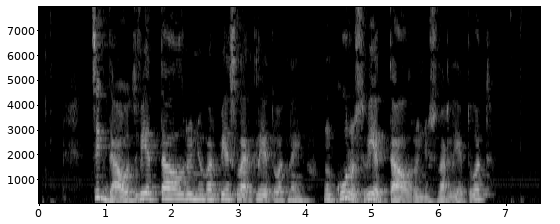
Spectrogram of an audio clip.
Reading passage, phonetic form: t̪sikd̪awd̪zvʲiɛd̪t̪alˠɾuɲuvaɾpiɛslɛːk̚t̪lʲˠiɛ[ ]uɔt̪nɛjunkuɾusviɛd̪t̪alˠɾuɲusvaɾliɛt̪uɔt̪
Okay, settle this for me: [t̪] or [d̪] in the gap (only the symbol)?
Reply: t̪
